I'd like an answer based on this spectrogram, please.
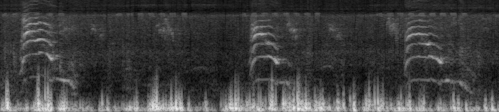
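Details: Kittens mewing three times, each call a high bright note sliding downward, heard over heavy low rumbling and bumping noise.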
